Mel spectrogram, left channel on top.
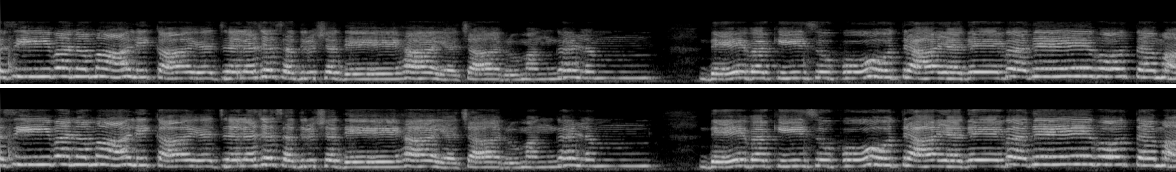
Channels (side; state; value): both; normal; correlation 0.69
